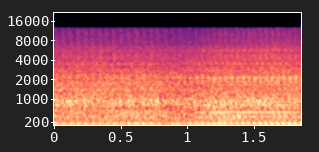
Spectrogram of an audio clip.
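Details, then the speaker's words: TaoTao ATM50-A1 scooter, GY6 50 / 139QMB carburetor, first start, warmed about 5 minutes: single-cylinder idle fast and steady after idle mixture screw adjustment raised speed; idle speed screw then backed out to compensate. "you can hear that my engine's really picked up from adjusting the auto mixture screw so I'm going to go ahead and adjust the uh speed screw out a little bit to compensate"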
